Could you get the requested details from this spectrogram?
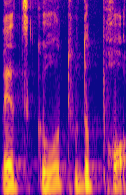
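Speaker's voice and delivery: attempted Russian accent. Practicing accents with a partner, repeating a sample sentence as a Russian accent attempt. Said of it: "you want to do Russian?".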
